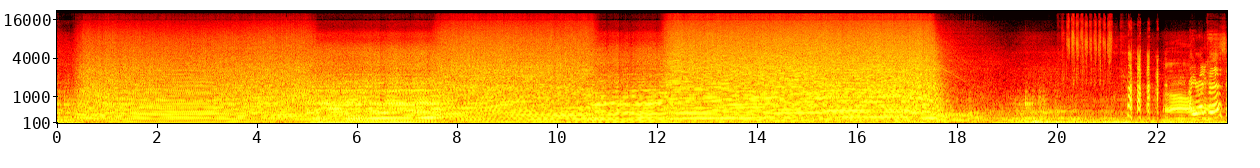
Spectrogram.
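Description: A powerful 785-horsepower engine revs up on a dyno and holds at high RPM for a long stretch, a loud sustained roar with climbing harmonics before cutting off, then voices.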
